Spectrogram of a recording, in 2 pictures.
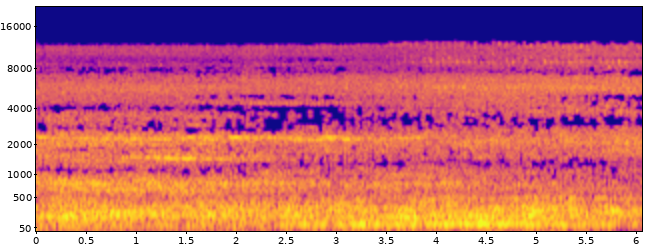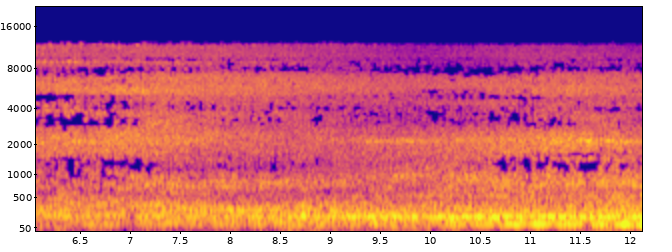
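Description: Northern diesel multiple unit pulling away from the platform and running past close by: a steady rumbling run with an engine hum that grows louder near the end.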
